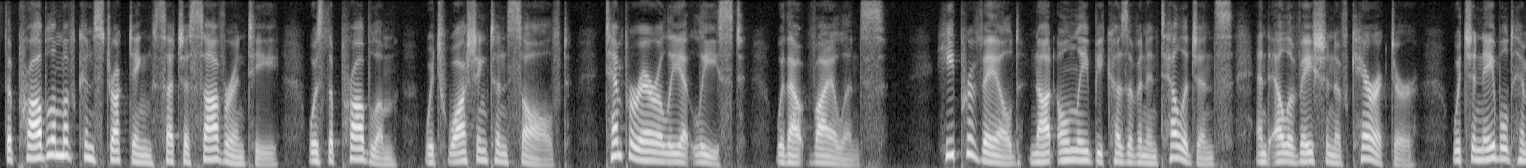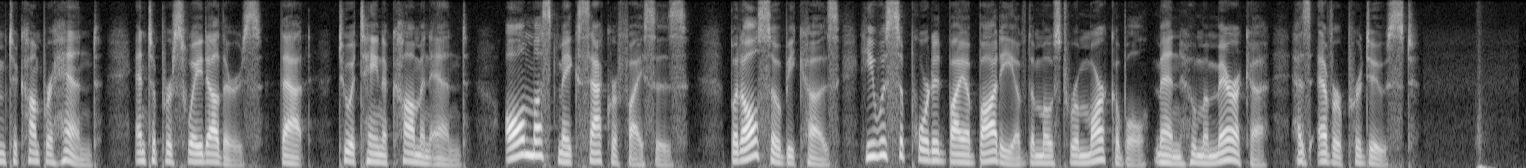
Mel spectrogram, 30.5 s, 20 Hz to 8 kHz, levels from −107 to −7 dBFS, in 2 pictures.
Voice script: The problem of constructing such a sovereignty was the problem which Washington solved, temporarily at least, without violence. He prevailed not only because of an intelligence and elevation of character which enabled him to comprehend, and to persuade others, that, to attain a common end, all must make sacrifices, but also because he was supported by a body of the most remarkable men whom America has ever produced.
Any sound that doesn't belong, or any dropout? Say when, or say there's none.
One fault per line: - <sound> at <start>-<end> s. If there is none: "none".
- whoosh at 30.0-30.2 s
